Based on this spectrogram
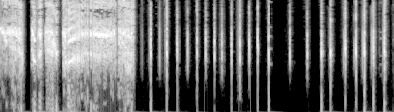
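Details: Edible-nest swiftlet roosting lure: just over a second of harsh, buzzy twittering, then a steady series of sharp, dry clicks, roughly three per second.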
